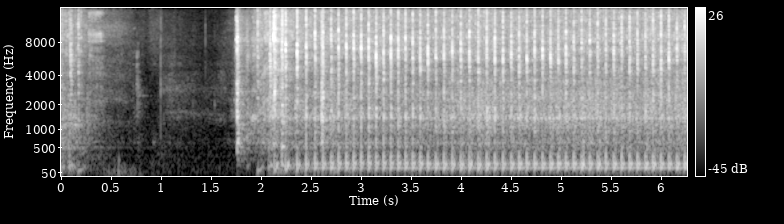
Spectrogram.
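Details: Custom Ed Roth-inspired mini bike trike, small engine, first test start with choke lever cut off: catches on first pull and settles into steady even putter about three beats a second; runs healthy.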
